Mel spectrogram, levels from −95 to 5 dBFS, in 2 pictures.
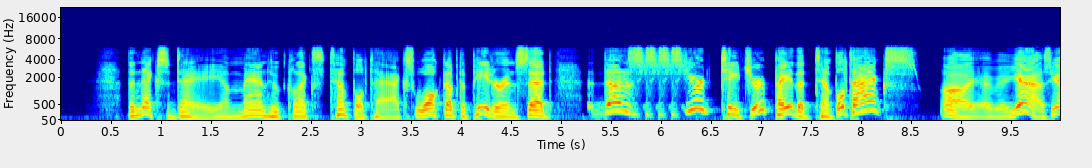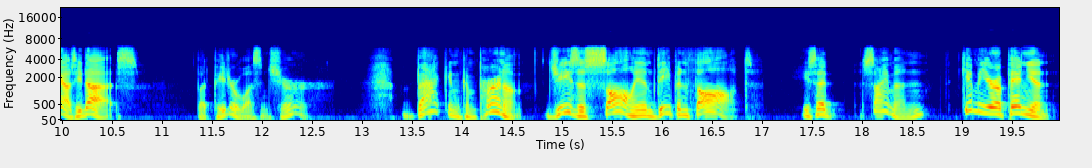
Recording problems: high frequencies cut off; noticeable; nothing above 5.5 kHz
audio stuttering; at 5.5 s

